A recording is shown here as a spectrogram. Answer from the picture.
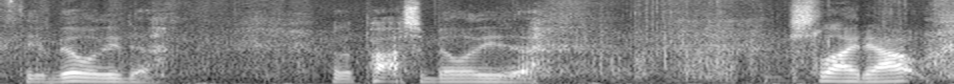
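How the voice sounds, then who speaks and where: A man's medium-pitched voice at a fairly quick pace, monotone and flat, with audible room echo and noticeable background noise. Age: 60s. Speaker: fat bike vlogger. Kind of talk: casual vlog narration while riding. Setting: outdoors on snowy bike trail.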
